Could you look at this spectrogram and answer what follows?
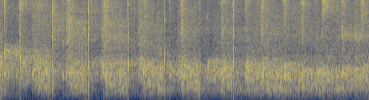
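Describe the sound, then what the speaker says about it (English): Dense applause from a room full of people, steady and loud with sharp individual claps standing out, lasting a few seconds without pause. "Let's give a good round of applause to our tag team"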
